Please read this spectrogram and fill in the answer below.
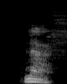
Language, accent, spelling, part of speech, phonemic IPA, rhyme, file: English, Australia, naff, adjective, /næf/, -æf, En-au-naff.ogg
- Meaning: 1. Bad; tasteless, poorly thought out, not workable; tacky 2. Heterosexual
